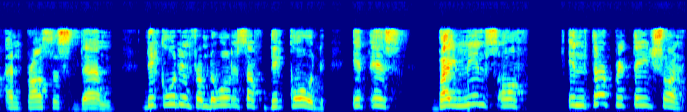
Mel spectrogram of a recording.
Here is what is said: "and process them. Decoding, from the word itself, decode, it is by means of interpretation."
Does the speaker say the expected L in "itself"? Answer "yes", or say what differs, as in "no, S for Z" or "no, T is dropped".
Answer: no, L is dropped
